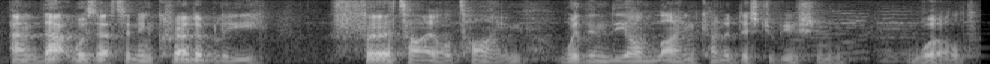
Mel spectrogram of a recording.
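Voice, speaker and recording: A man speaks in an interview as a director. His voice is on the low side, and faint guitar music sits behind him. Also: fairly even intonation, moderate pace, a little mellow.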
